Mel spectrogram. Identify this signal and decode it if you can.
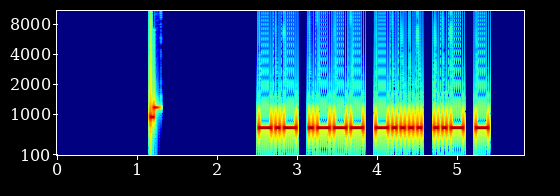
Morse code, heard as a keyed tone, about 23 wpm, 700 Hz. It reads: KJ6UT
